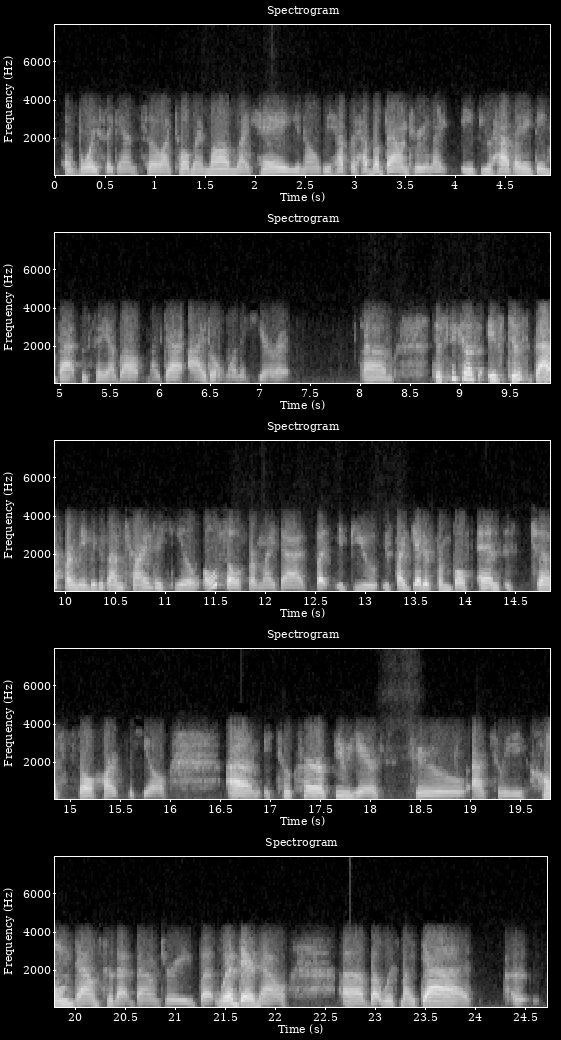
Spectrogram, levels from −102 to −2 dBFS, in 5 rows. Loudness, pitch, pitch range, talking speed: -24 LUFS, 165 Hz, 155-195 Hz, 225 wpm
